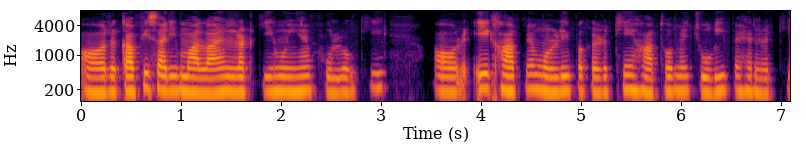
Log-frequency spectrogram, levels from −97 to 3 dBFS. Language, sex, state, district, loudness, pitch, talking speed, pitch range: Hindi, female, Uttar Pradesh, Lalitpur, -22 LUFS, 185 Hz, 175 wpm, 180-195 Hz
